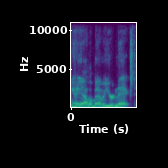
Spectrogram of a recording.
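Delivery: put-on, very effeminate voice. Quoting what a lineman said, imitating a very effeminate voice. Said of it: "with the very effeminate voice saying".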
